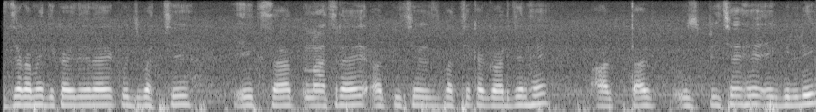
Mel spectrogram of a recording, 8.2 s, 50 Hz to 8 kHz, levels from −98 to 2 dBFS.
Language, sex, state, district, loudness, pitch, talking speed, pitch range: Hindi, male, Uttar Pradesh, Hamirpur, -17 LUFS, 175 Hz, 200 wpm, 165-180 Hz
